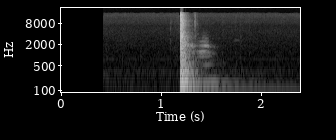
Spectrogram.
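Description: A single loud thump about a second in, dying away over half a second, against faint room noise and a low hum.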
